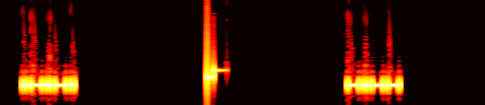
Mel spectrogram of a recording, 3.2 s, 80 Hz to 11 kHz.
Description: Morse code, heard as a keyed tone, about 46 wpm, 700 Hz. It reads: <AR> Y
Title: Single Character (Letter:Number:Punctuation:Prosign) Alt 45wpm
